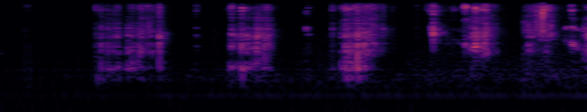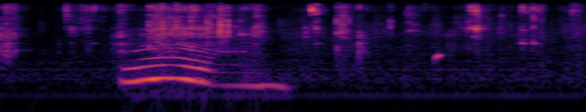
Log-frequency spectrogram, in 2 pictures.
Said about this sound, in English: Sounds like you eating basreng.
